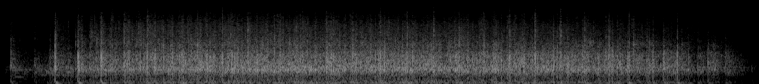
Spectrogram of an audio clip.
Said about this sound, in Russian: После паузы зал взорвался аплодисментами. Простая советская девушка устыдила тысячи солдат.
